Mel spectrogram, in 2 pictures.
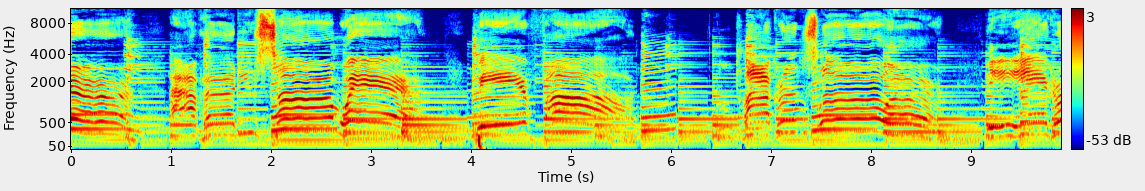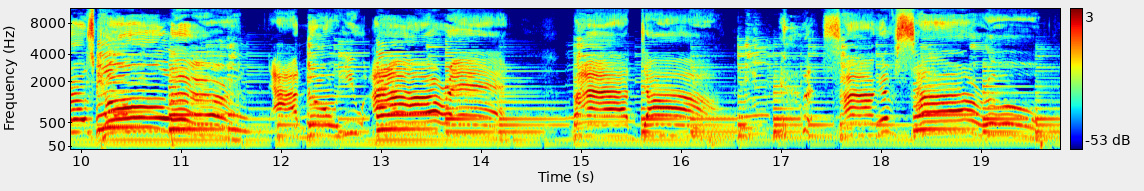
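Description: A man singing a slow dark folk blues song in drawn-out phrases, accompanying himself on acoustic guitar.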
